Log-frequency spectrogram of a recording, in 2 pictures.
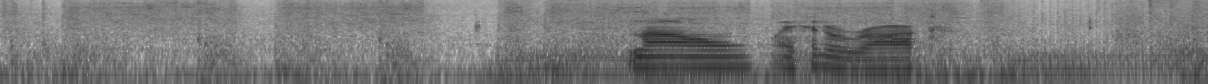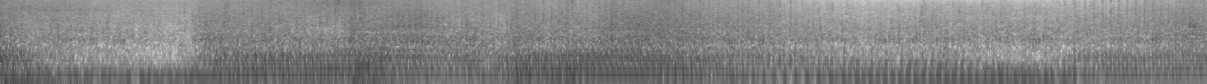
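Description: Tyres crunch over rough, rocky ground.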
